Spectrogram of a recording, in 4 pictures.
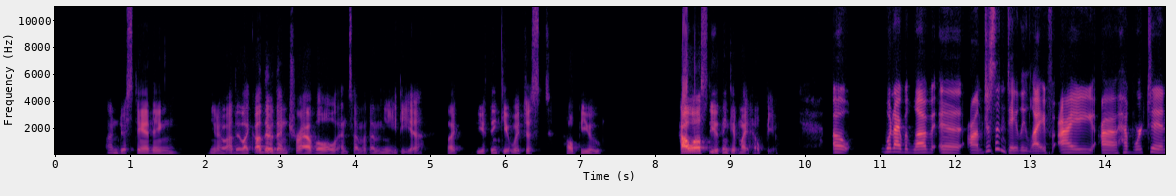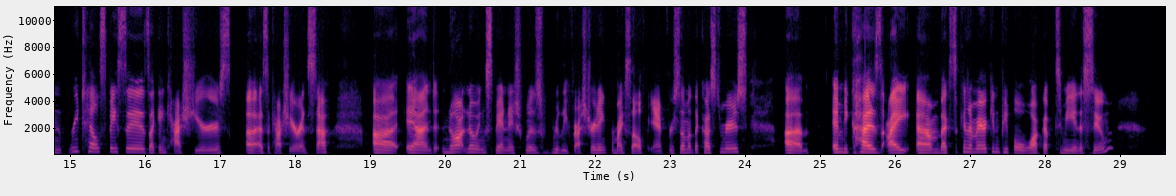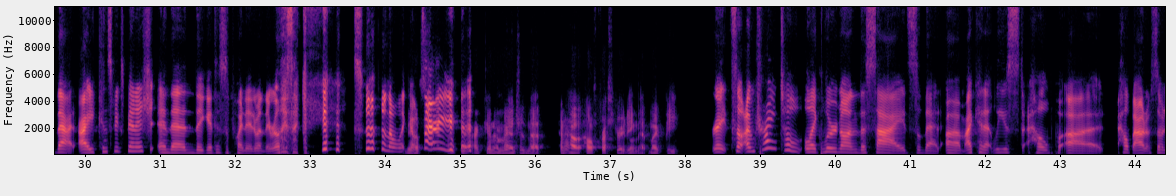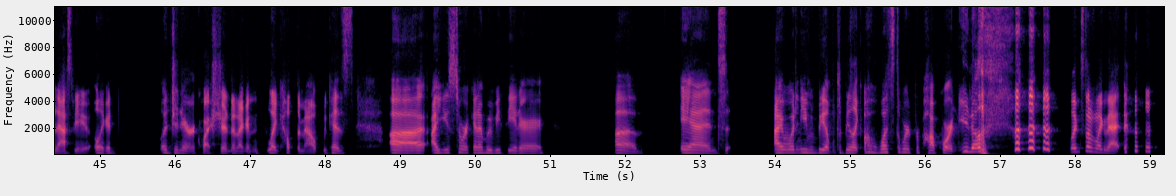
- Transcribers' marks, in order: tapping; laughing while speaking: "realize I can't, and I'm like, I'm sorry"; other background noise; laugh; chuckle
- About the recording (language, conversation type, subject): English, unstructured, What would you do if you could speak every language fluently?
- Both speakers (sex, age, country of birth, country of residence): female, 35-39, United States, United States; male, 55-59, United States, United States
